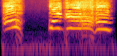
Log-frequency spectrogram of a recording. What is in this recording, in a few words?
"ah my god", scientist female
